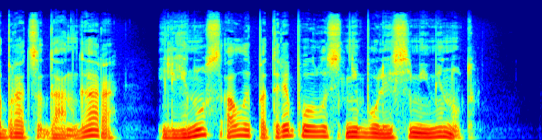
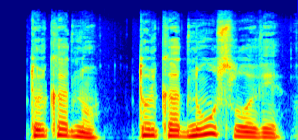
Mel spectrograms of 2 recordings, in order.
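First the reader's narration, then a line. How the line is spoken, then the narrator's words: Pleading. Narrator (Russian): взмолилась колония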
